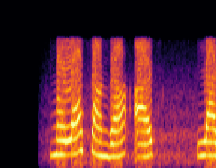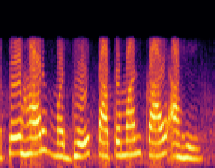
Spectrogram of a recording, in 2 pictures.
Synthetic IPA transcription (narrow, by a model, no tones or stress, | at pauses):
məlasaŋɡaad͡zlat̪eɦaɾməd̪ʱːjet̪apmankajaɦe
